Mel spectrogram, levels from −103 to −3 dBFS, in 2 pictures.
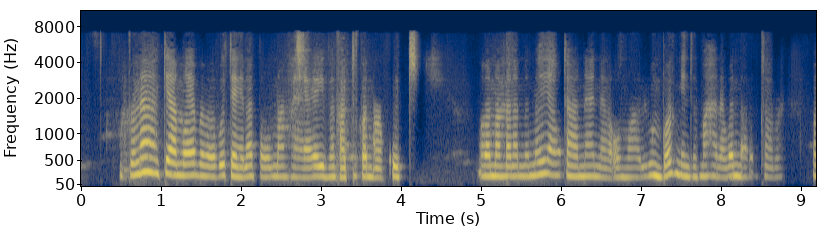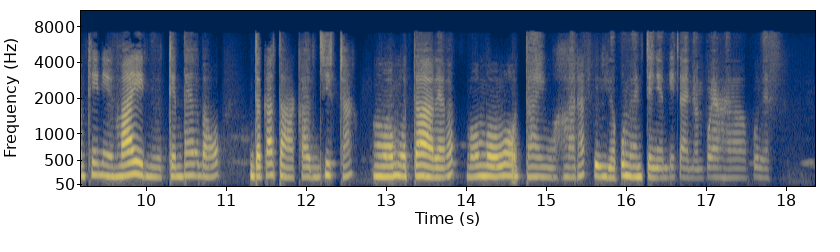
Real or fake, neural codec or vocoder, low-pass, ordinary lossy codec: fake; codec, 16 kHz, 0.5 kbps, X-Codec, HuBERT features, trained on general audio; 7.2 kHz; MP3, 48 kbps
